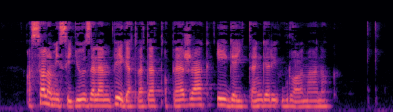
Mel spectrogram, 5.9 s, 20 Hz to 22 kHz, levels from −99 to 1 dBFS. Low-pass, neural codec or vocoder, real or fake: 10.8 kHz; none; real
